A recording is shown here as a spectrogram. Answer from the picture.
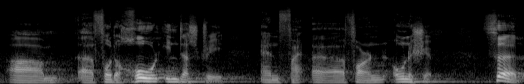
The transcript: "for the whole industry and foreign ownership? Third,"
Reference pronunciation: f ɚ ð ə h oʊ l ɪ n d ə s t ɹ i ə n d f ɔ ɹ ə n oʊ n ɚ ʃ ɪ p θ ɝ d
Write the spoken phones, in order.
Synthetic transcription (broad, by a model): f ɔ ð ə h oʊ l ɪ n d ə s t ɹ i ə n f f ɔ ɹ ə n oʊ n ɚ ʃ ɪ p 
